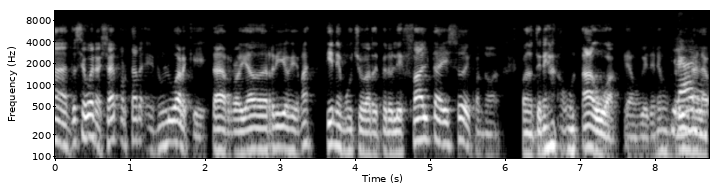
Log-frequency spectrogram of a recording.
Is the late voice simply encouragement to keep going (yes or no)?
no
